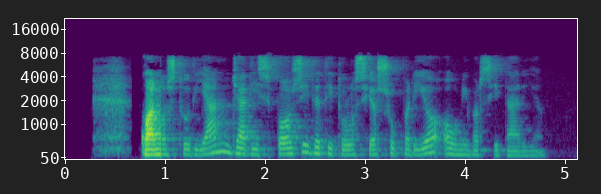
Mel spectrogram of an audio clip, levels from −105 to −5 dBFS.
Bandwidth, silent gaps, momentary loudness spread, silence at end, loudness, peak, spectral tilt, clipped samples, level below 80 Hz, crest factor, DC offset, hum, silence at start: 7.8 kHz; none; 22 LU; 0.35 s; -30 LUFS; -2 dBFS; -4 dB/octave; under 0.1%; -70 dBFS; 28 dB; under 0.1%; none; 0.3 s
